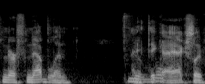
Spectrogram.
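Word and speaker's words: Svirfneblin: and I believe that their actual name is pronounced Nerf nebin I think I actually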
